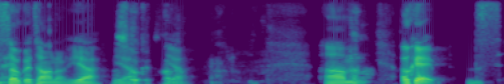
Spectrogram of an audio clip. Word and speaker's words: Ahsoka Tano: I don't know how you pronounce her name. Ahsoka Tano, yeah.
